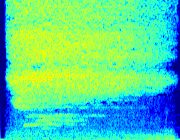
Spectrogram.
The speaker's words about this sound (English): And so the fundamental Boabom breathing, the basic breathing that we use, works like this. We put our tongue against our palate behind our top teeth, and we inhale through our nose like this.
